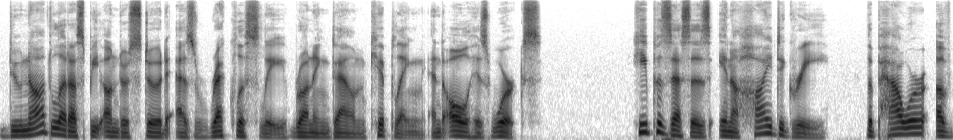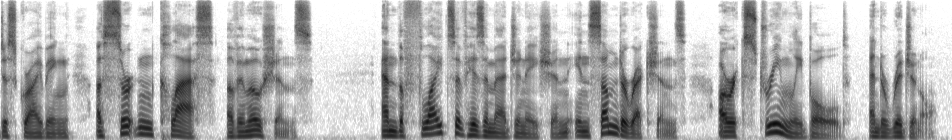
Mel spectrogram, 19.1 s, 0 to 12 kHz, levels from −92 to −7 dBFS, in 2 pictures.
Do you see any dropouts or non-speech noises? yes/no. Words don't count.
no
